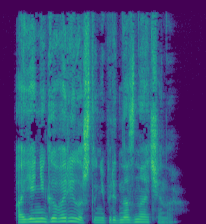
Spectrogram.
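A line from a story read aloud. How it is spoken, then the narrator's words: Calm. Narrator (Russian): спокойно сказала Аня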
